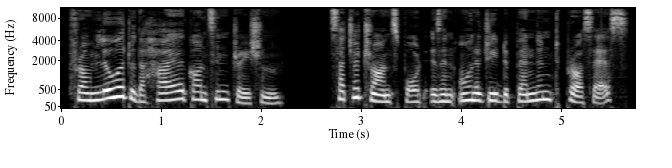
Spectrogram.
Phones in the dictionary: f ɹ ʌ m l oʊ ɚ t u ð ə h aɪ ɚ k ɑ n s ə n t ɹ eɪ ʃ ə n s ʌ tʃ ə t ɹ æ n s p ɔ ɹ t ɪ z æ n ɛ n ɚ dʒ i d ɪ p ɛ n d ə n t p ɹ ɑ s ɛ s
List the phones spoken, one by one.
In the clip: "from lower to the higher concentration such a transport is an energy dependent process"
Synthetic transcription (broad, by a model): f ɹ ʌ m l oʊ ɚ t u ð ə h aɪ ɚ k ɑ n s ə n t ɹ eɪ ʃ ə n s ʌ tʃ ə t ɹ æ n s p ɔ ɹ t ɪ z æ n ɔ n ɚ dʒ i d ɪ p ɛ n d ə n t p ɹ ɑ s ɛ s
